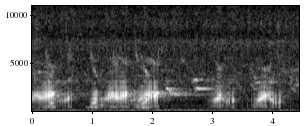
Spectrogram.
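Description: A frog chorus of rasping, pulsed croaks, coming in quick bursts about once a second.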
